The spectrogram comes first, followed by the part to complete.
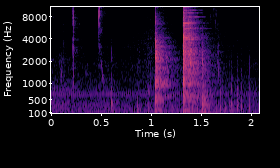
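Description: A small metal teaspoon set down on the counter: a few light clicks, then a sharper metal clink with a short ring about a second and a half in.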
